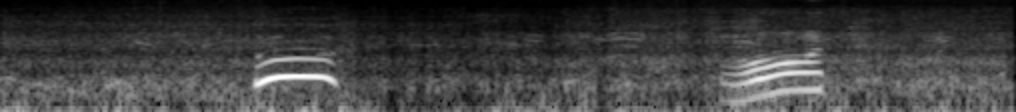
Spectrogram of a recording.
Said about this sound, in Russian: Вот это я понимаю море. Волны пошли.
